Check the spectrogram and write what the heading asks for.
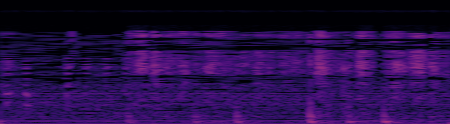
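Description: Pencil writing on paper: short scratchy strokes that begin about half a second in, with a few soft knocks of the hand and pencil against the desk.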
